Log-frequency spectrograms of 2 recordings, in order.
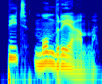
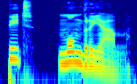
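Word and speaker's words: Piet Mondriaan: pronunciation is the same Pete mandrian there is a slight emphasis on the first syllable of the last name Pete mandrian pet monan pet monrean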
